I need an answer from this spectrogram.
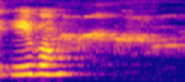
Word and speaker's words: एवं: बिंदी यदि लगती है तो उसका उच्चारण आधा म के साथ ही होगा ठीक है जैसे एवं एवं हम ऐसा भी लिखें तो गलत नहीं होगा इसको एवं ऐसे ही पढ़ा जाता है यदि म नहीं भी लिखा हुआ है और बिंदी है तो भी उसका उच्चारण हम म के साथ करेंगे ठीक है तो एक बार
